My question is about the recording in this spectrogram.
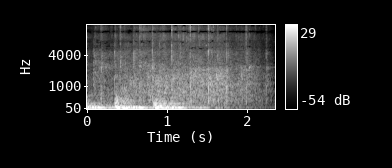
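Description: Audience applauding, with background music underneath.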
